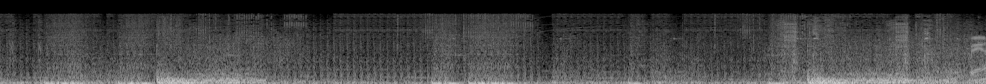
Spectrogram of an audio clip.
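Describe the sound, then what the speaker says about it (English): Repeated heavy explosions and booming blasts from the PSVR shoot-em-up game Drone Striker roll through, loud and continuous, with bursts swelling at the start, middle, and near the end. "explosions or, like, environmental destruction"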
